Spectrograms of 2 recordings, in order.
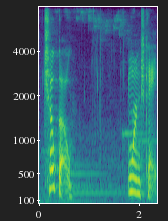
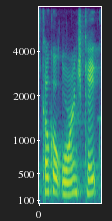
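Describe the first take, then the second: First: The first word starts with a 'ch' sound. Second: The first word starts with a 'k' sound. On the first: The speaker calls it right. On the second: The speaker calls it wrong.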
